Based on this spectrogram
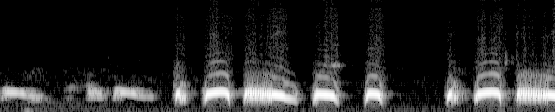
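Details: Spotted dove singing in the deep 'giọng thổ sấm' (thunder-earth voice) style: a few soft, low coos, then a loud run of short, mellow, hollow coos with a falling note, in quick paired groups and nearly no background noise.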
